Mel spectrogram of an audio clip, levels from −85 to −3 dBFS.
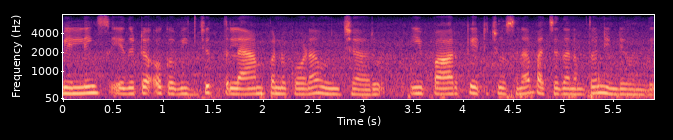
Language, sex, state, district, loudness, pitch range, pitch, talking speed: Telugu, female, Andhra Pradesh, Srikakulam, -18 LUFS, 190-215 Hz, 200 Hz, 150 wpm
